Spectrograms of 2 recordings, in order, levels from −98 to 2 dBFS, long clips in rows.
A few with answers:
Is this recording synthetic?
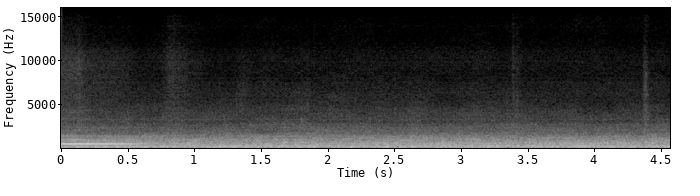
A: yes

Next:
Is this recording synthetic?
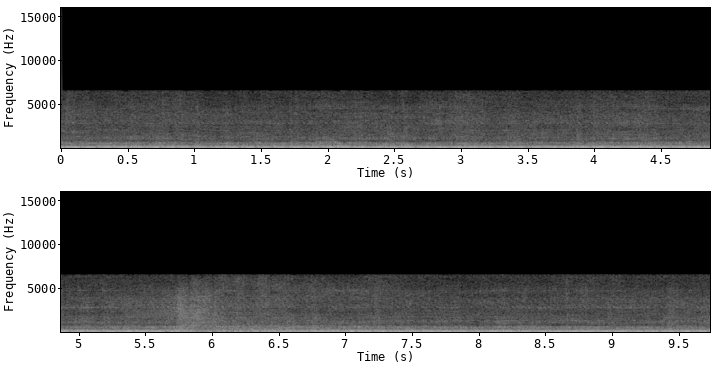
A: yes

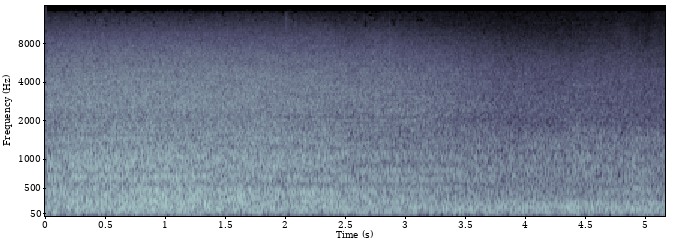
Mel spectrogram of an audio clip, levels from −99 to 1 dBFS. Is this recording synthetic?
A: no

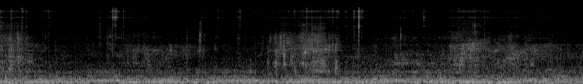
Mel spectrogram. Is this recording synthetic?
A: yes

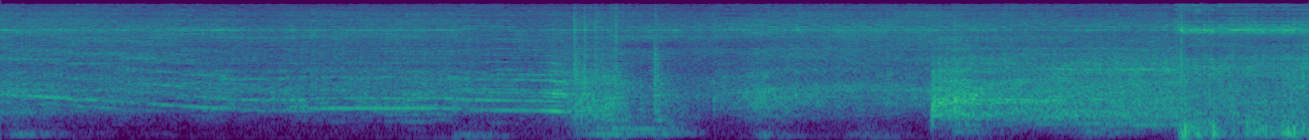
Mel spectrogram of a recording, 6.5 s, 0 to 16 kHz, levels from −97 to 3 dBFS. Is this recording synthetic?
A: yes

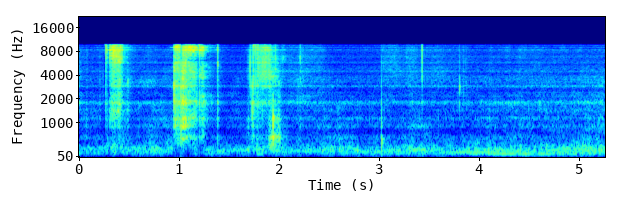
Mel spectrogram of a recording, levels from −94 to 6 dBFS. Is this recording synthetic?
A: yes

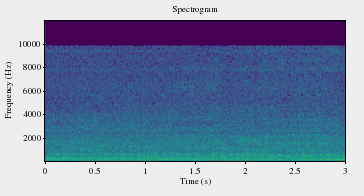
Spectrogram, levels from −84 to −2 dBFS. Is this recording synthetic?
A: yes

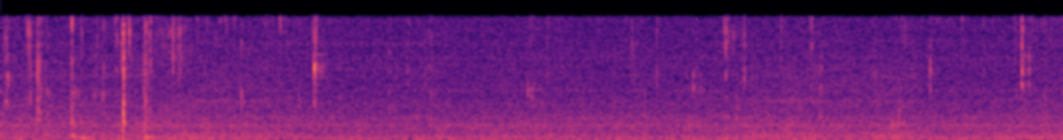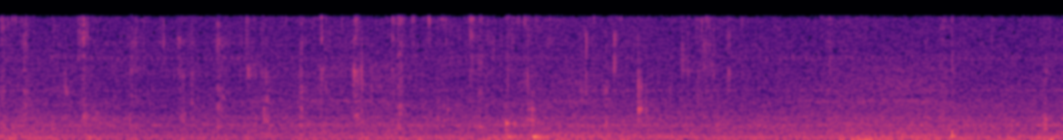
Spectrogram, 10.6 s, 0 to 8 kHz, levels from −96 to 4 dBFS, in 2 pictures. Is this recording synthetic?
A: no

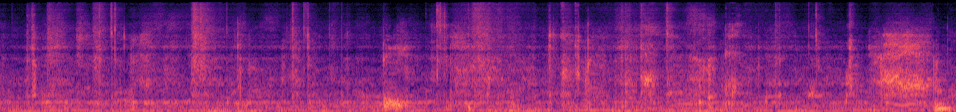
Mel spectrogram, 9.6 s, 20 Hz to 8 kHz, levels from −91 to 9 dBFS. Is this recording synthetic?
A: yes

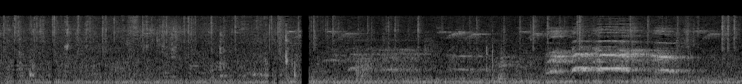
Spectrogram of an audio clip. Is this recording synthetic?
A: no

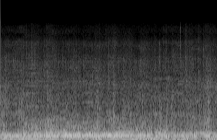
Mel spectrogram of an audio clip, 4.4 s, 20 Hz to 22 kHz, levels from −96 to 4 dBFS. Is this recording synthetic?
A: yes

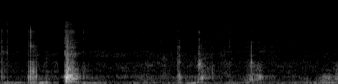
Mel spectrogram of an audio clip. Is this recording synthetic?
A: yes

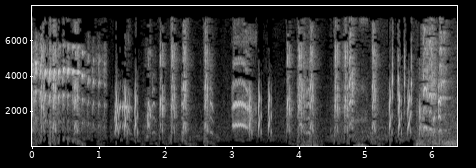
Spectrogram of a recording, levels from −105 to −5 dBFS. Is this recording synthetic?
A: no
